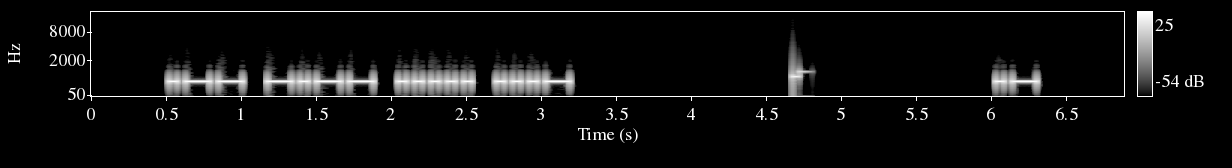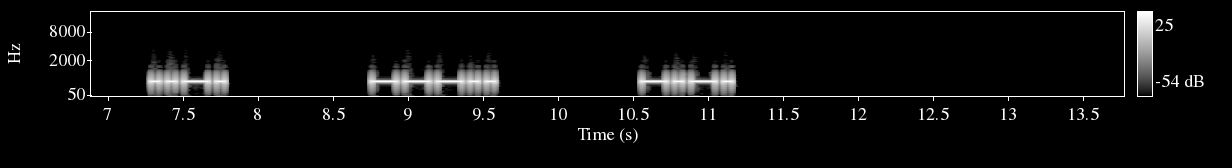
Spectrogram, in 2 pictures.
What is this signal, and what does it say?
Morse code, heard as a keyed tone, about 22 wpm, spaced as for 11 wpm, 700 Hz. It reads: WY5V AF8C
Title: USA Call Signs - 4 Characters - 6x Character Spacing - 22wpm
